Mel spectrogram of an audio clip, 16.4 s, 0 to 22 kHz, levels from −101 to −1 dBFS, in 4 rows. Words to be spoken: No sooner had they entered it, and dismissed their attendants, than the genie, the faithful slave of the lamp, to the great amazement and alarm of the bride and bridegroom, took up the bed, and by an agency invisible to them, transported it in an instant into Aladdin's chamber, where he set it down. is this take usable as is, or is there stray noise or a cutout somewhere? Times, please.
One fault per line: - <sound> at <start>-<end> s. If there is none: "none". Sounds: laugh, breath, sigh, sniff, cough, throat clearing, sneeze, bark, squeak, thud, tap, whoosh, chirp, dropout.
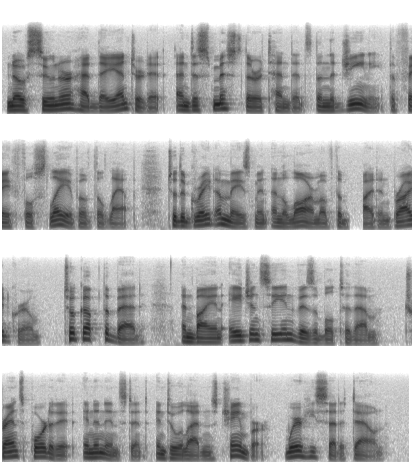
- dropout at 7.6-7.7 s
